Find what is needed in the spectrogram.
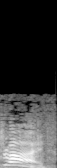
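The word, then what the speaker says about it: Drei: Yeah, but of course that ain't the way you spell it, see? What? No, you see, it's a German name. Is it? Yeah, sure. Spelled D-R-E-I. It means 3, you know.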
